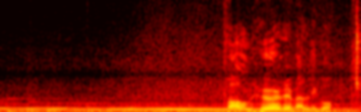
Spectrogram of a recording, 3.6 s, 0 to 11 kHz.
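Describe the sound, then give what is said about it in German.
Sea wash and a steady, low droning engine hum aboard a converted fishing trawler carrying nearly 50 tourists whale watching in the Norwegian Sea off Andenes; after a couple of seconds a person begins talking over the noise. “Knapp 50 Touristen an Bord des umgebauten Fischtrawlers.”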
